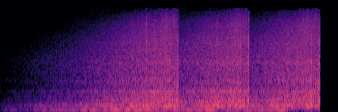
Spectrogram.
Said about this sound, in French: Ensuite, donc, bah, on inverse la bande hein, euh, pour qu'elle soit jouée à l'envers, et donc ça va provoquer un effet d'aspiration. Donc ça donne quelque chose comme ça.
